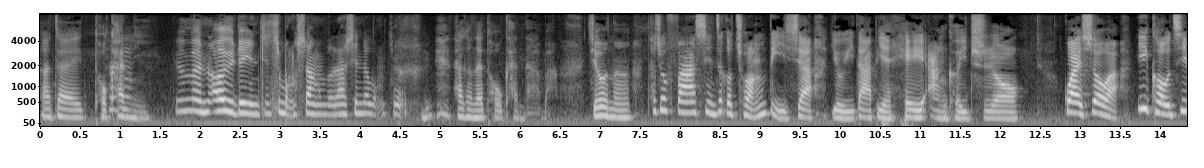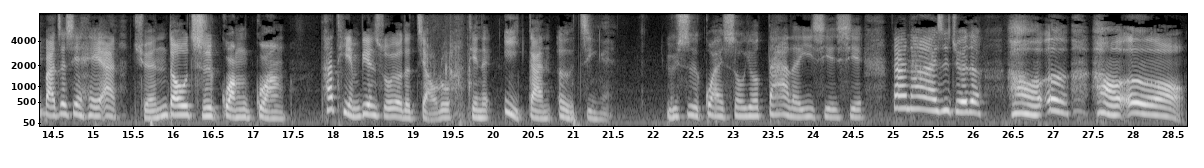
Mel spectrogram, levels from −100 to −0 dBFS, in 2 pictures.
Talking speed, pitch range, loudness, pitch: 215 characters per minute, 155-240 Hz, -22 LUFS, 195 Hz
